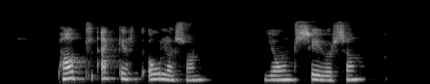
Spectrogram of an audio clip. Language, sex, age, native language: Icelandic, female, 20-29, Icelandic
